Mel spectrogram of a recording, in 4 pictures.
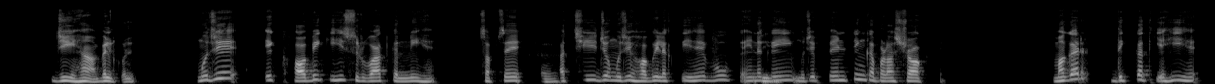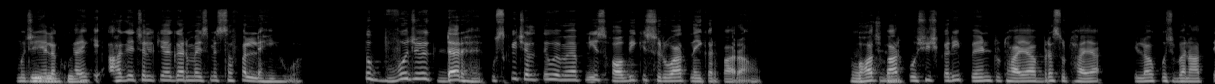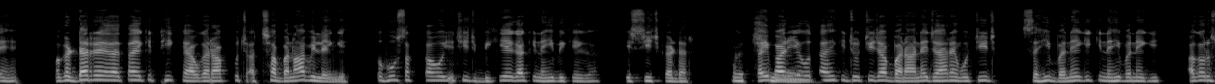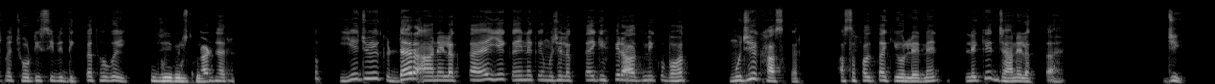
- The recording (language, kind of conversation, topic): Hindi, advice, नई हॉबी शुरू करते समय असफलता के डर और जोखिम न लेने से कैसे निपटूँ?
- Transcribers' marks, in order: in English: "हॉबी"; in English: "हॉबी"; in English: "पेंटिंग"; in English: "हॉबी"; in English: "पेंट"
